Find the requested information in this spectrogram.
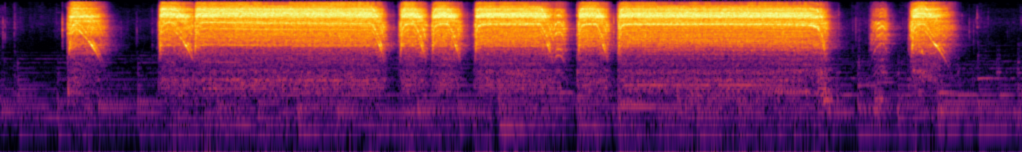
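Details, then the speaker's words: Mock ACL reconstruction on a bone model: loud high-pitched drill whine in repeated bursts with brief pauses while drilling the tibial tunnel through a pilot hole set with an ACL drill guide; surgical bone drilling. "use these very specialized acl drill guides to find the point where we would want this acl to come out within the knee and creating a pilot hole just like we did on the femur that we then drill a tunnel"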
